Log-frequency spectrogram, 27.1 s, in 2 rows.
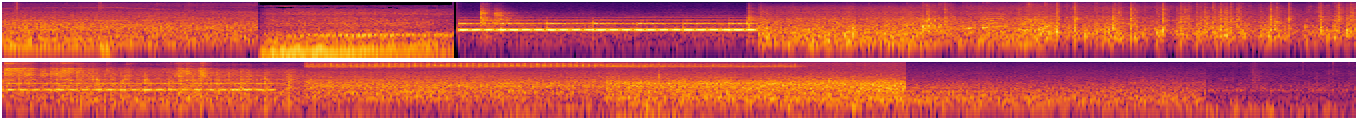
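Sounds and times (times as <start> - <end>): electric train passing: 0.0 - 3.4, 7.3 - 27.0
wheels clacking over rail joints: 7.6 - 20.0
high-pitched outdoor hiss: 16.6 - 22.6.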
